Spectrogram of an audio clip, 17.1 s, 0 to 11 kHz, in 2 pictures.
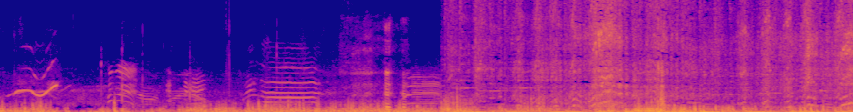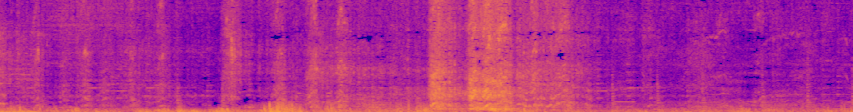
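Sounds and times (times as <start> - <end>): electric toy trucks on grass: 4.4 - 17.0.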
